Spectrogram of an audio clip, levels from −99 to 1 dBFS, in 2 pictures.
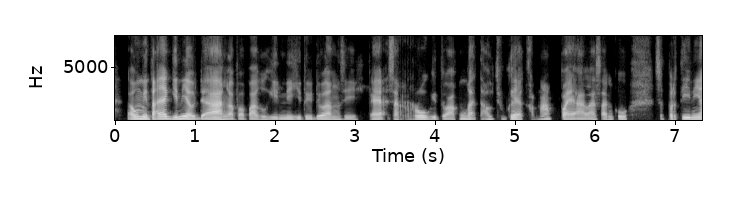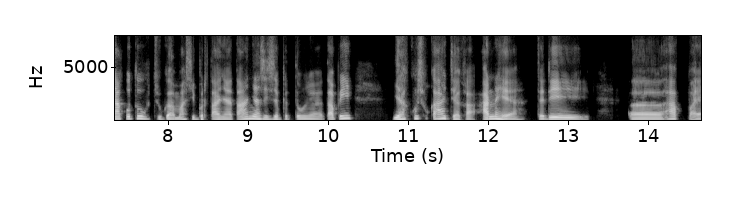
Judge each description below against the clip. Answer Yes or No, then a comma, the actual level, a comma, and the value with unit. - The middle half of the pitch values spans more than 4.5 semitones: Yes, wide, 5.5 semitones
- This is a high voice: No, low, 130 Hz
